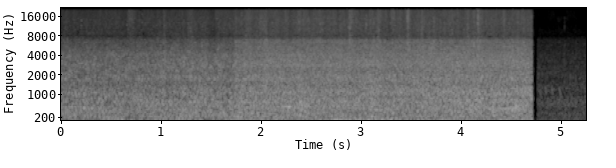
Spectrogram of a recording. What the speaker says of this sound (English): So the silent sound of gently trickling, flowing water.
